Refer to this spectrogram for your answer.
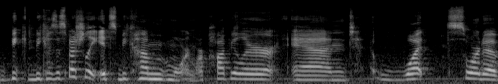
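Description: Using an ordinary speaking voice, this woman keeps a moderate pace, and her pitch varies in an ordinary way. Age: 20s. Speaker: graduate student interviewer. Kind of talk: panel interview.

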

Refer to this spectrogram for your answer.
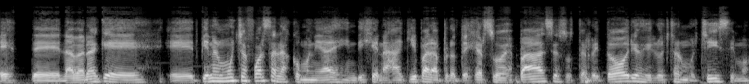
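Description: With hardly any pauses, a man speaks in a normal speaking voice at a fairly low pitch, moving at a moderate pace with lively intonation. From Jujuy, northwest Argentina. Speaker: local guest recommending travel in Jujuy. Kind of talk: casual chat.

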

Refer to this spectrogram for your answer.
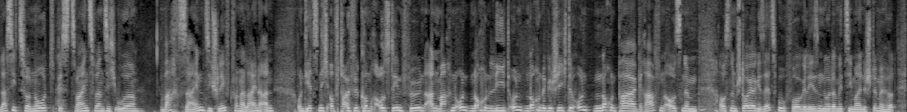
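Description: A man's high-pitched voice at a moderate pace, with fairly even intonation and very even loudness, against noticeable background noise. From Swabia, Stuttgart area (early years in Berlin). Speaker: radio host. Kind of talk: casual chat. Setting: studio.

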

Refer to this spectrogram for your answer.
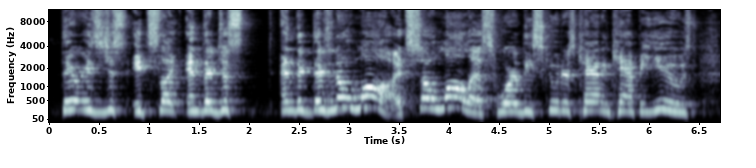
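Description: A man speaks at an extremely high pitch with fairly even intonation and a moderate pace. Noticeable background noise sits behind him. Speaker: podcast co-host. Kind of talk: casual chat. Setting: outdoors.

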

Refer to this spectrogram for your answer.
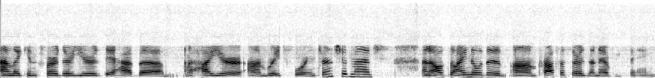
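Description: The speech moves at a moderate pace with very even loudness and ordinary pitch variation. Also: woman, medium pitch for a woman. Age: 30s. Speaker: caller, psychology graduate. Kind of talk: phone-in question. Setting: phone call. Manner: halting, many fillers.

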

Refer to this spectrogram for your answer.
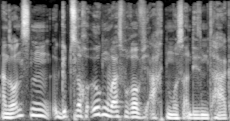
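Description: Lively intonation marks this man's dark, mellow, medium-pitched voice as he talks at a fairly quick pace. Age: young. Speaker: podcast host. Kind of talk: casual interview; scripted intro.

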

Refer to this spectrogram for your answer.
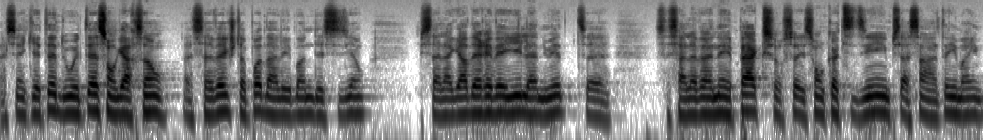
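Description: In a very clean recording with a silent background, a man with a fairly high pitch and a dark, mellow tone speaks at a moderate pace in a monotone, flat intonation. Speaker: ministry representative presenting a rehabilitation program. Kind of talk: church presentation. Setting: church.

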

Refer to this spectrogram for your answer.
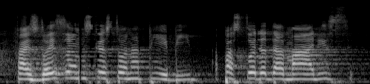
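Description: A high-pitched woman's voice at a fairly slow pace, over noticeable background noise. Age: 60s. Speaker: church member giving testimony. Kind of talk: testimony.

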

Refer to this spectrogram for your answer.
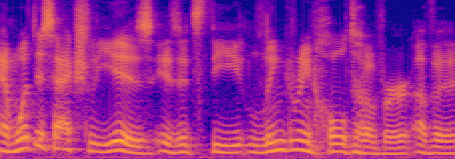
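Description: The recording is very clean, with a silent background. A man with a plain, everyday voice and medium pitch speaks with lively intonation. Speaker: political scientist and author. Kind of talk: interview explaining book.

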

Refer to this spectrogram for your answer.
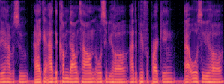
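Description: A man's fairly low voice with a dark, mellow tone, very fast delivery and a Toronto accent. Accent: Toronto Canadian English. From Canada, Brampton near Toronto. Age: 30s. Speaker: lawyer. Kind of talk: radio interview.

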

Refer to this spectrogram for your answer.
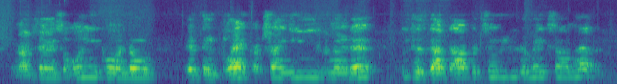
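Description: A man talks at a fairly quick pace in a high pitch. Noticeable background noise runs behind him. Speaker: caller. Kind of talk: phone-in call. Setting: phone call. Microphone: clear line.

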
